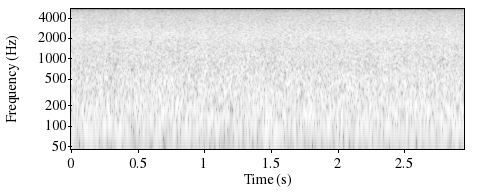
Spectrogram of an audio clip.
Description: WATER, FOUNTAIN; FLATLAND

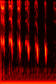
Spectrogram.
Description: IMP LAUGH; JOHNNY

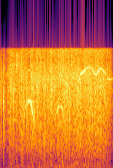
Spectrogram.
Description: CLAPPING

